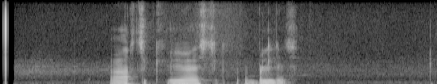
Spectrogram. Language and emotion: Russian, neutral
